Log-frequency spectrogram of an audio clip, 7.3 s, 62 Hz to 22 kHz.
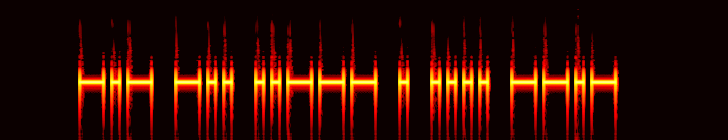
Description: Morse code, heard as a keyed tone, about 16 wpm, 700 Hz. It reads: KD2EHQ
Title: USA Call Signs - 6 Characters - 6x Character Spacing - 15wpm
